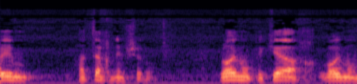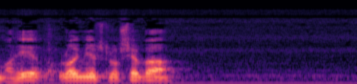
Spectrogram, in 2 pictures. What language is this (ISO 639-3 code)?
heb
